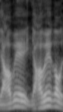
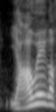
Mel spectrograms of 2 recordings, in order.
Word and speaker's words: 야훼: 스스로 있는 자라고 하면서 나는 야훼 여호와 하나님이라고 그랬어요. 자기 이름이 여호와, 우리는 여호와 익숙해지는데 정확한 원어 발음은 야훼가 가까워요.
